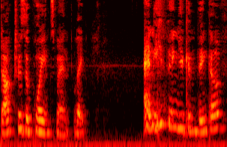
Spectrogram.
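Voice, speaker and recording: A woman's voice, somewhat breathy, shifts in pitch in an ordinary way. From Brazil, raised in Ireland. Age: young. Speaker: university student. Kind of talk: interview answer. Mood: warm, smiling, nostalgic. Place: home room.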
